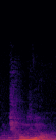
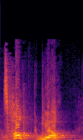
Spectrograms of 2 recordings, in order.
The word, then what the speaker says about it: 척력: 청력. 청력 같은 소리 안 해, 이! 밀어내는 청력이야? 청력이죠. 나 놀리는 줄 알았어. 이 청력 얘기하는 줄 알았어. 척. 척력. 야, 그러면 발음을 척력이요 이렇게 얘기해야지.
